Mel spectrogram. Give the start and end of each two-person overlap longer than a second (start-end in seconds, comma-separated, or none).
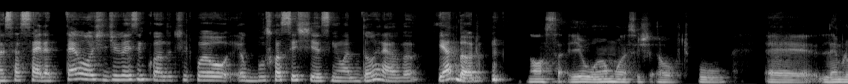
none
